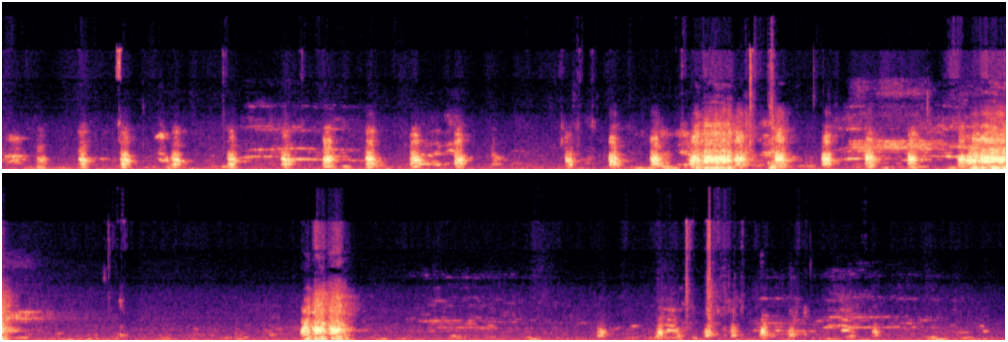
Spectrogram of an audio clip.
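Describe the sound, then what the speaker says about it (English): Ducks at a walking spot in Ninh Binh, Vietnam, quacking and honking in loud, close bursts, a rapid chatter of calls broken by several longer squawks. "Ducks are having a good quack, aren't they?"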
